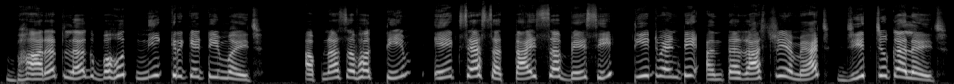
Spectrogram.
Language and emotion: Maithili, happy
